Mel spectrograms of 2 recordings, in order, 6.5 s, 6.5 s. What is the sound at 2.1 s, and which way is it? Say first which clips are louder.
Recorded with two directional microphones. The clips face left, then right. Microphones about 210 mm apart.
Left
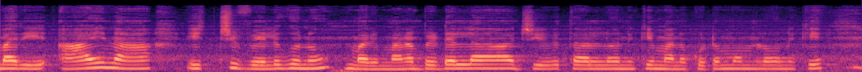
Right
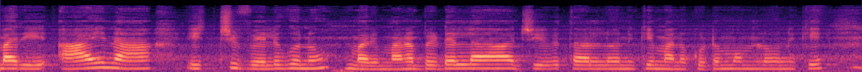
A woman's voice: left 4 dB; 25° left (ahead or behind).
